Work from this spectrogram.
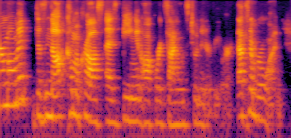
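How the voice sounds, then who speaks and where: A woman talks at a very fast pace with a medium pitch and ordinary pitch variation. Room echo is audible, and there is noticeable background noise. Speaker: consulting professional on a panel. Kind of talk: panel discussion.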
